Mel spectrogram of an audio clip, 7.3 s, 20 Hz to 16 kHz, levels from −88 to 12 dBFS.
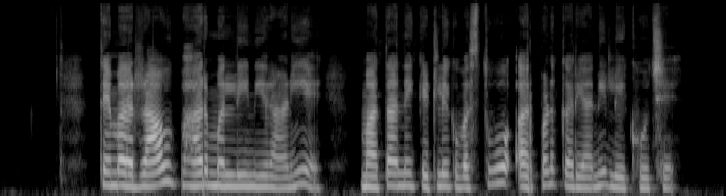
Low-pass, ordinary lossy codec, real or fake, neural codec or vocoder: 14.4 kHz; none; fake; vocoder, 44.1 kHz, 128 mel bands, Pupu-Vocoder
